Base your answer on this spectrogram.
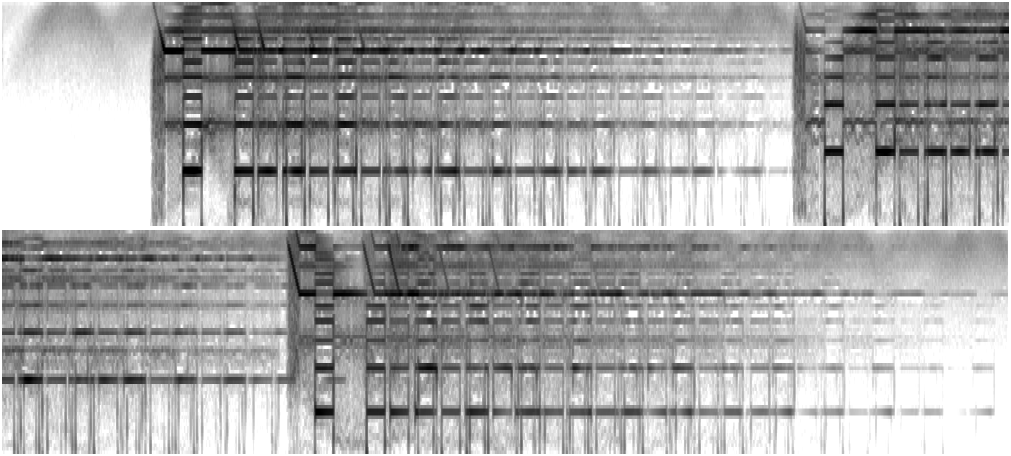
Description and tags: vintage radio type sounds
This is a recording of a synthesized sound that has a vintage radio feel. These are three separates sounds with a small pause between them. Synthesized using a free vst synthesizer.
